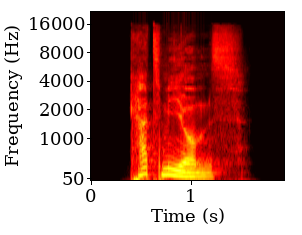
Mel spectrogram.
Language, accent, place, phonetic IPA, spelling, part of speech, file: German, Germany, Berlin, [ˈkatmiʊms], Cadmiums, noun, De-Cadmiums.ogg
- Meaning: genitive singular of Cadmium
